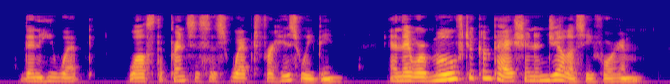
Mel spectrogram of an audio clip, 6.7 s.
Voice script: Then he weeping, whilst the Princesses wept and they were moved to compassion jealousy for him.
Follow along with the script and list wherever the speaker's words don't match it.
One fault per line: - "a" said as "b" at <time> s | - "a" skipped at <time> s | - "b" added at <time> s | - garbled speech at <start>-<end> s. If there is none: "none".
- "weeping" said as "wept" at 0.6 s
- "for his weeping" added at 2.6 s
- "and" added at 5.3 s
